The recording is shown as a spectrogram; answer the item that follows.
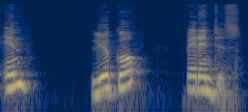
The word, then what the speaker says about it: in loco parentis: one more adverb and the pronunciation is in loco parentis okay it is in lyoko parentis so we call it in loco parentis we call it you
